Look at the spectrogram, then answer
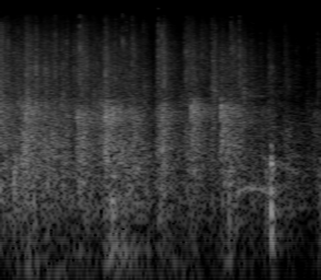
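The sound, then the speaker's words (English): A crowd applauds steadily for a few seconds for helpers, a dense wash of many hands clapping at a fairly even level, with a brief higher-pitched sound rising above it near the end. “Will you give these guys a round of applause for their help?”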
